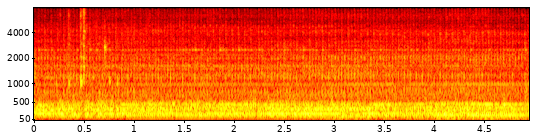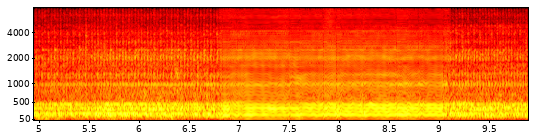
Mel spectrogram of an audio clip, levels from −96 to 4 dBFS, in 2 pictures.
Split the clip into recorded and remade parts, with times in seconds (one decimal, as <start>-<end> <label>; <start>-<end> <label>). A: 0.0-6.8 recorded; 6.8-9.1 remade; 9.1-9.9 recorded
